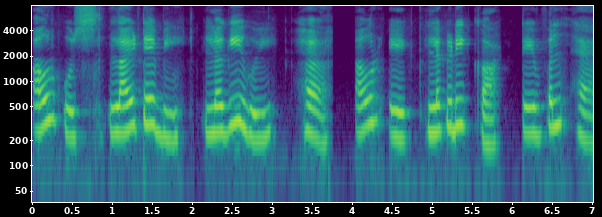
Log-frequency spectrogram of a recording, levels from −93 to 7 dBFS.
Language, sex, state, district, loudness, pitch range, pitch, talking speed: Hindi, female, Uttar Pradesh, Saharanpur, -15 LUFS, 225-290 Hz, 245 Hz, 110 wpm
